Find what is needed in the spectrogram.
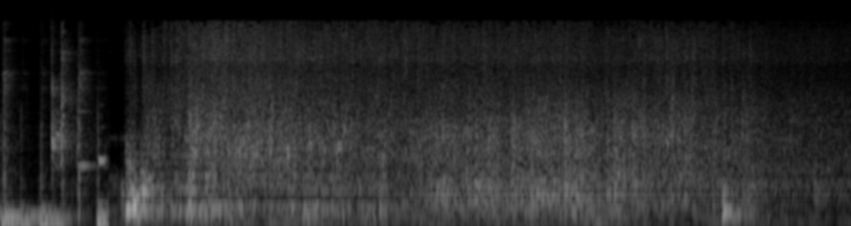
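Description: Toilet flushing from a push-button cistern: water rushes into the bowl for about six seconds, then tails off. A short thump comes near the end.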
